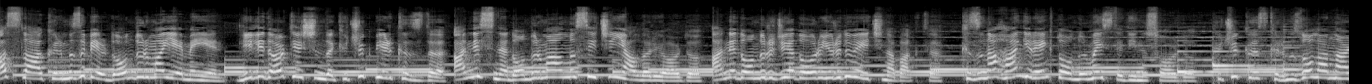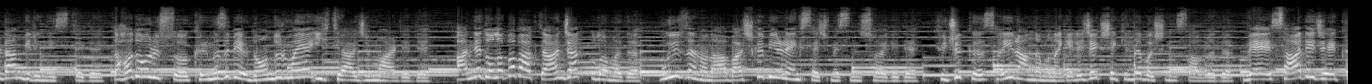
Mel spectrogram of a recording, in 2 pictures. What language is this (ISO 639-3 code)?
tur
